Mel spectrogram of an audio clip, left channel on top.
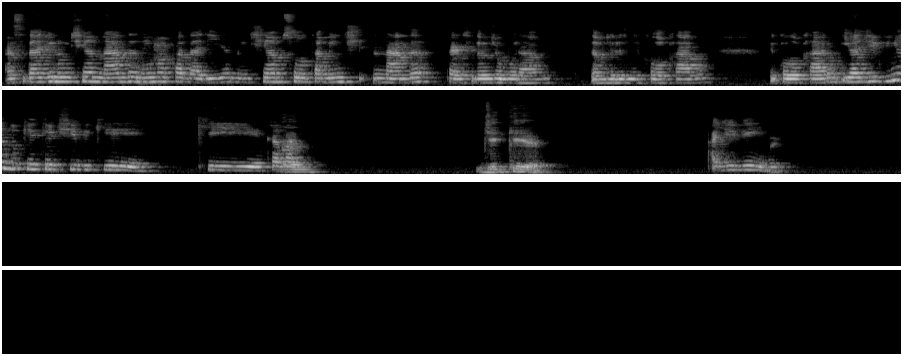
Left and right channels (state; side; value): silent; right; digital silence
